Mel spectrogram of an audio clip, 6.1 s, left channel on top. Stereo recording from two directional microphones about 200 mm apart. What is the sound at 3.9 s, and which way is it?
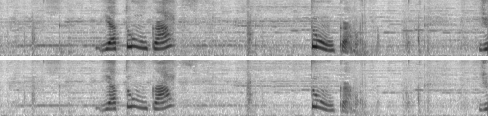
Speech, 20° right (ahead or behind).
